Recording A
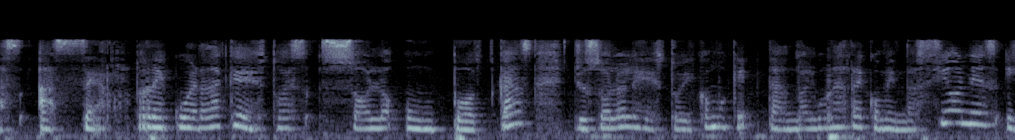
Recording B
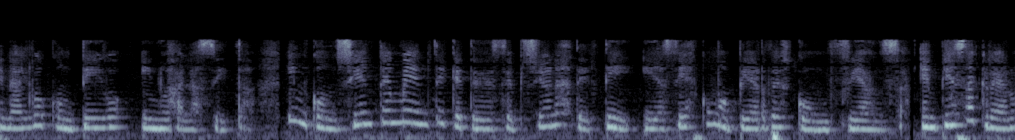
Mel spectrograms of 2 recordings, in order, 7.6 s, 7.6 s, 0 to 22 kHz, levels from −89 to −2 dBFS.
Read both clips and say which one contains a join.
B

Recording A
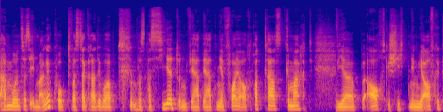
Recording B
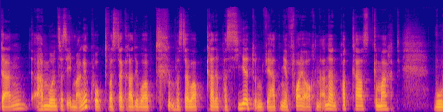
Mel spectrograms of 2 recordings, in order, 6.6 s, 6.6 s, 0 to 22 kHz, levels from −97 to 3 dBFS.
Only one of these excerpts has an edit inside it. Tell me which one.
A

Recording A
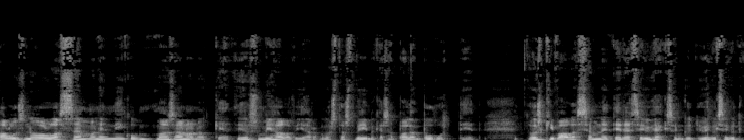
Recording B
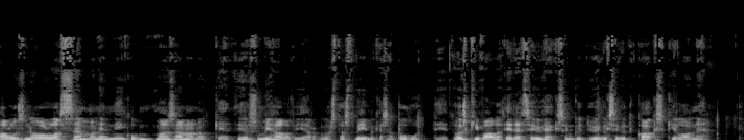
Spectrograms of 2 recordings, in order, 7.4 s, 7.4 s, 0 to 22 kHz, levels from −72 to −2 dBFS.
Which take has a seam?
B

